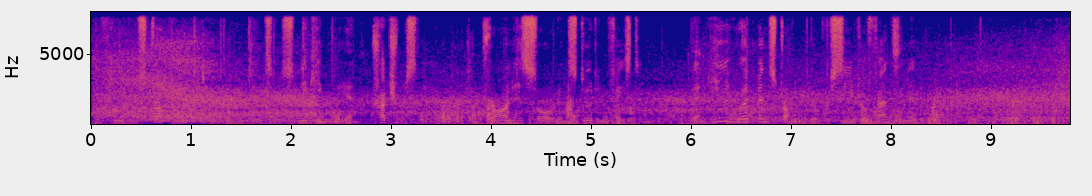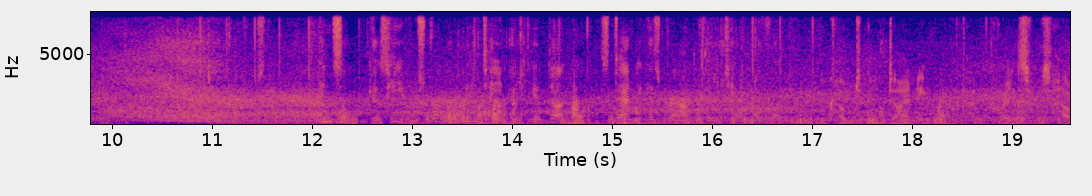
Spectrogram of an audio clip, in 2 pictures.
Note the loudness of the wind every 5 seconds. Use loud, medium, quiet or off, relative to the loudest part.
medium, medium, loud, loud.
